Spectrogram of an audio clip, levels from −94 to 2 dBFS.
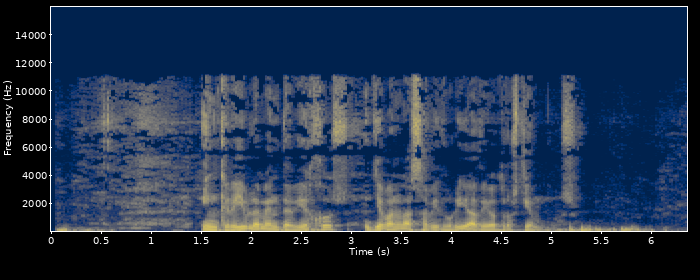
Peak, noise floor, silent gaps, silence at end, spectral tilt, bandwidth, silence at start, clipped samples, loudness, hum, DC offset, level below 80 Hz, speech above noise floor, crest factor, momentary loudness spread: -2 dBFS; -41 dBFS; none; 0.2 s; -5 dB/octave; 11.5 kHz; 0.05 s; under 0.1%; -19 LUFS; none; under 0.1%; -36 dBFS; 23 dB; 18 dB; 18 LU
